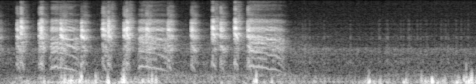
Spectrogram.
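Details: Mangrove rail recorded in Icapuí, Ceará, Brazil: a burst of loud, harsh clattering notes about twice a second for under three seconds, then quiet with faint low thumps.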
